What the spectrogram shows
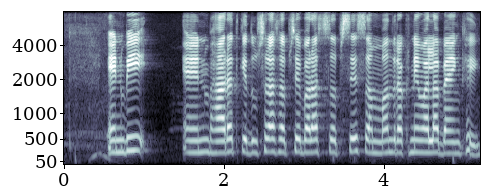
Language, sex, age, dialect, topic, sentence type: Magahi, female, 31-35, Western, banking, statement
